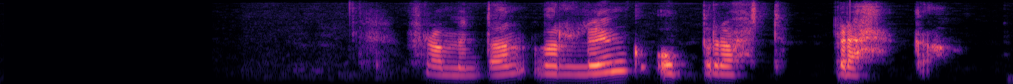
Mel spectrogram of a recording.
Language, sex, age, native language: Icelandic, other, 12, Icelandic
